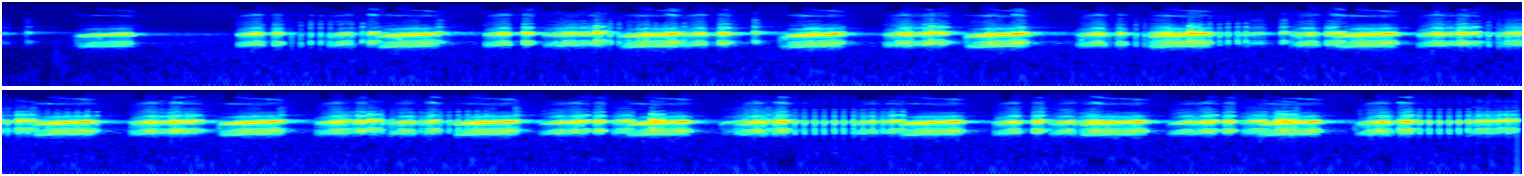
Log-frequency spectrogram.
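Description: Male tree frogs, each under two inches long, croak in a loud mating chorus from beside rocks or logs: many rapid, pulsed calls repeat in an unbroken, overlapping rhythm, with no voices.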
